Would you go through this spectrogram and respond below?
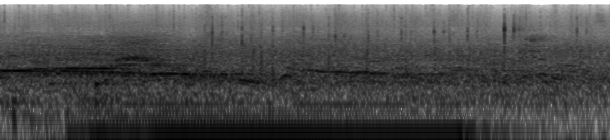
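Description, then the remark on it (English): Audience applause fills the whole stretch with a dense, steady wash of clapping. A low hum runs underneath, and a faint gliding tone drifts through it. “Let's give them a really nice round of applause for having us all here for such a great time.”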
